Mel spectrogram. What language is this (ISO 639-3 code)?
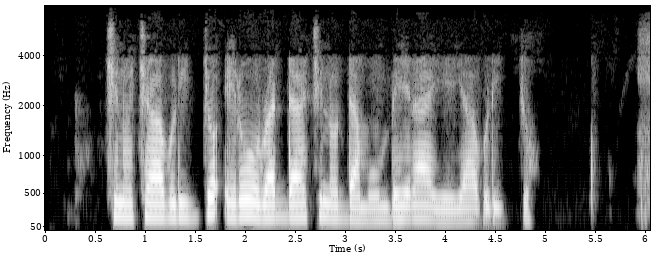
lug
